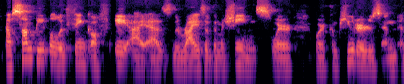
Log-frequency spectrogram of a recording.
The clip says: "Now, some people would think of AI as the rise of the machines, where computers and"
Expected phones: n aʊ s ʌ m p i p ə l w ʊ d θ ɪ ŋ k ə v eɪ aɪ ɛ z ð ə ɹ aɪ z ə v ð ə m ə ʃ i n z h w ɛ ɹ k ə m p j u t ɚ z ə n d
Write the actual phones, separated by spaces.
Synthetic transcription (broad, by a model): n aʊ s ʌ m p i p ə l w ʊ d θ ɪ ŋ k ə v eɪ aɪ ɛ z ð ə ɹ aɪ z ə v ð ə m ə ʃ i n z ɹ w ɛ ɹ k ə m p j u t ɚ z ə n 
